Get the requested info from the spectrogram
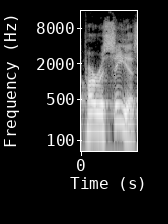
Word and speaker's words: parousia: It's the word coming in our English language, but it's the Greek word parousia, or parousia. Some pronounce it that way.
